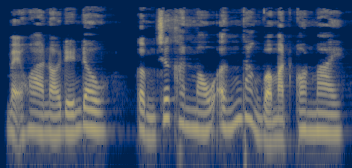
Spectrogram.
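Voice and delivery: usual speaking voice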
